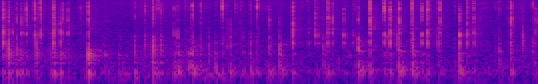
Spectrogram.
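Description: Long nails rapidly tap and scratch on the metal lid and pull ring of a closed, full chickpea tin can standing upright. The result is a quiet, fast patter of dry, bright clicks with a faint low body and almost no ring, mixed with brief scratchy rasps between the taps.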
